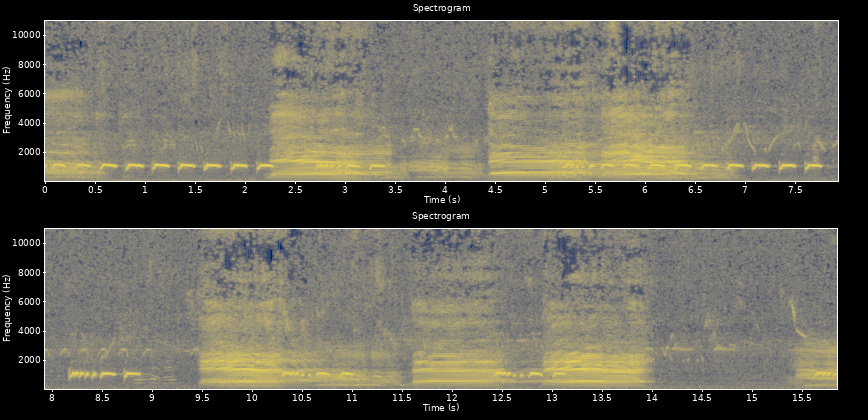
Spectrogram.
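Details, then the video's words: Tame cattle grazing freely in a wide open field: bursts of rapid, hooked chirps repeated in series, then several full, deep moos with swelling and falling pitch, some overlapping, over sixteen seconds. "Sapi Lembu Jinak Bebas Berkeliaran di Alam Terbuka | Suara Alam & Moo Lucu"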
